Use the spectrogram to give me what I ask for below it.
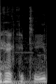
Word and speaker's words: Hecate: Alright, it's pronounced the Hecate, look it up.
